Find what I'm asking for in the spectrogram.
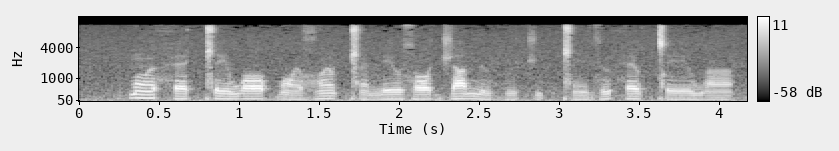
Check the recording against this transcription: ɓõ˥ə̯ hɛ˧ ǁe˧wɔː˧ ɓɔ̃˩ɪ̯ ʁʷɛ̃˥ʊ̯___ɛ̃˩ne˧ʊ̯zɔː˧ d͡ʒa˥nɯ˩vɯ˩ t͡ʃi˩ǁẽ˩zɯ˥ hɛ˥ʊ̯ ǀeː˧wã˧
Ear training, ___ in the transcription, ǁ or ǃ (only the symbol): ǁ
